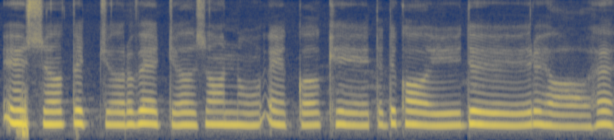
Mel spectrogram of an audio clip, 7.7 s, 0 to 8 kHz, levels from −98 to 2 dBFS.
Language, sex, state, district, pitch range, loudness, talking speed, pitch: Punjabi, female, Punjab, Kapurthala, 220-240 Hz, -17 LUFS, 80 wpm, 230 Hz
